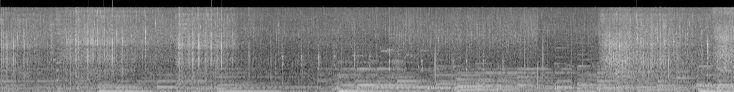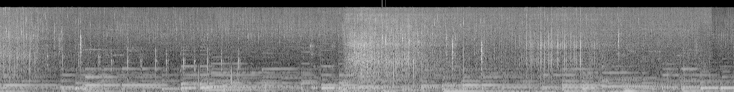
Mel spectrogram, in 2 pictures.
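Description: Food frying in a miniature pan: a sizzling hiss that swells louder a few times, with small clicks of stirring. Background music with a melodic bass line plays underneath.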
